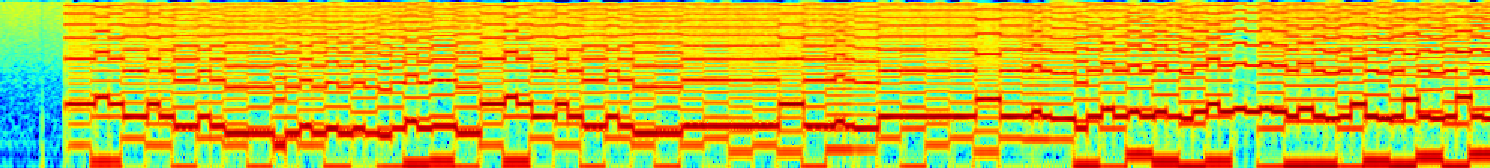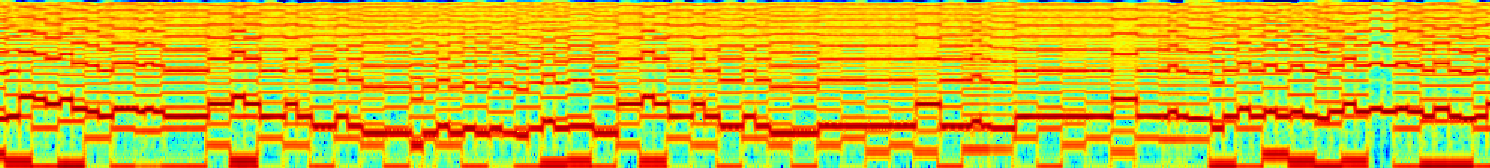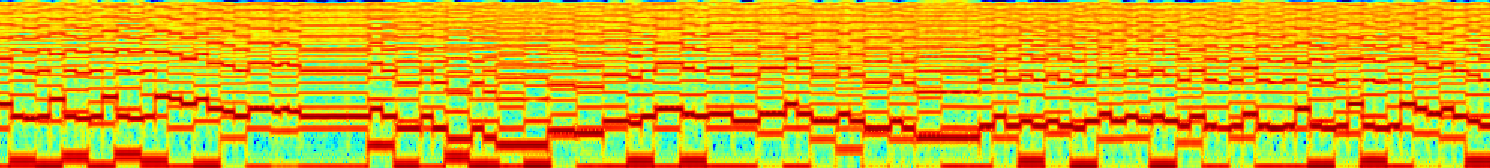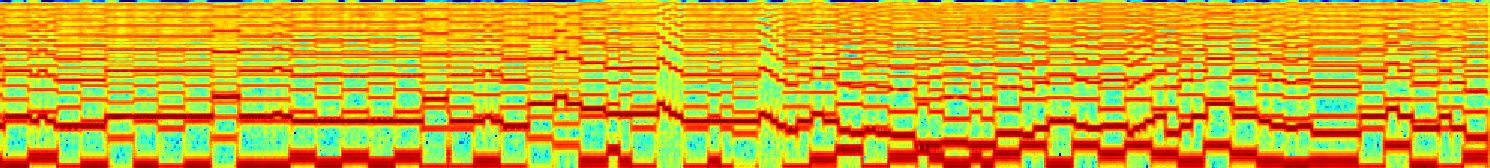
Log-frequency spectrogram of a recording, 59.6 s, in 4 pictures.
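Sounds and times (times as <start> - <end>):
baroque orchestral suite movement: 0.8 - 59.5.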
